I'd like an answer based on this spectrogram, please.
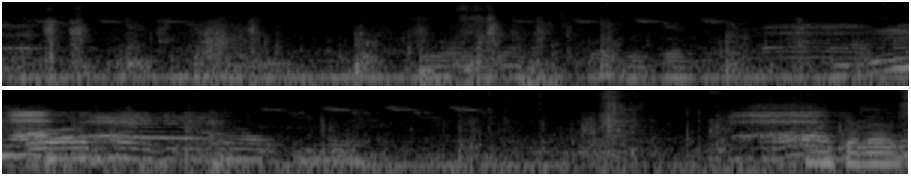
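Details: Sheep at a livestock bazaar where rams and ewes are sold, giving several wavering, harmonic bleats, loudest near six to seven seconds and again at eleven, over crowd noise and Uzbek speech.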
